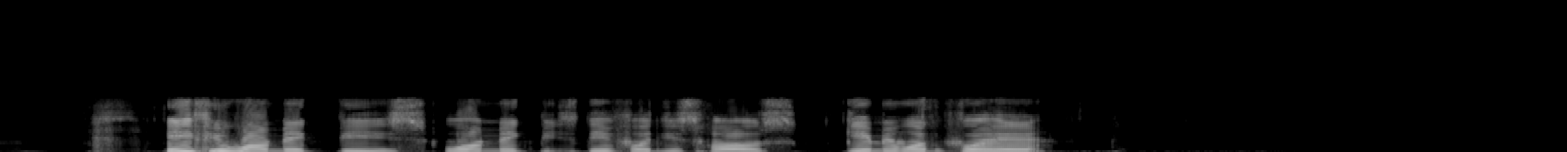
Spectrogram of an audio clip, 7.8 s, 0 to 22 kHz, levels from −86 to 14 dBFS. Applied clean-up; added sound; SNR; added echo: neural mask model DeepFilterNet 3.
